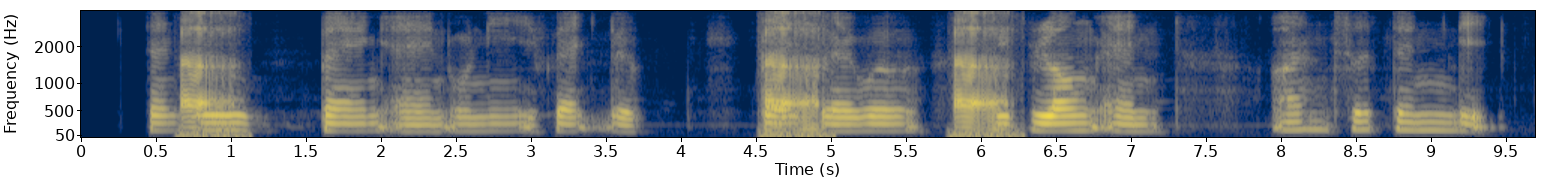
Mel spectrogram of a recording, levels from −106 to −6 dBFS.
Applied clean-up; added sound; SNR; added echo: neural mask model DeepFilterNet 3.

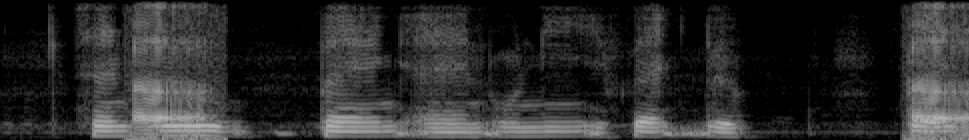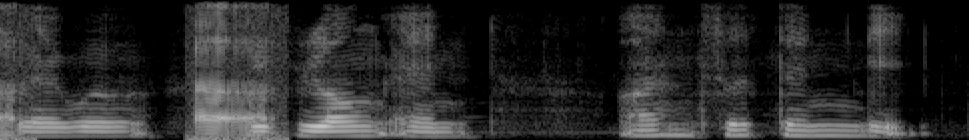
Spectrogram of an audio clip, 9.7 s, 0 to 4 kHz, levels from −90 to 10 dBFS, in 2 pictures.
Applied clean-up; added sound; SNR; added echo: none; Burping, eructation; -3 dB; reverberation time 0.3 s.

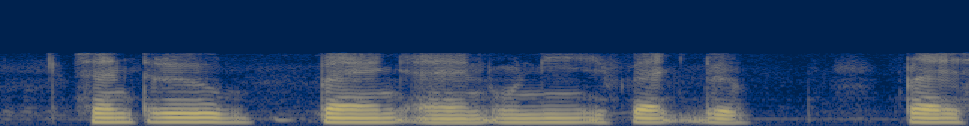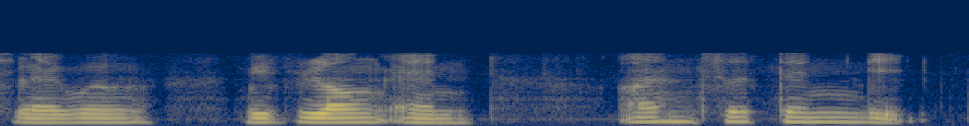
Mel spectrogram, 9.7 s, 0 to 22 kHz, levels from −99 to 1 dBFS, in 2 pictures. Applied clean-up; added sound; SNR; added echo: none; none; none; none.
